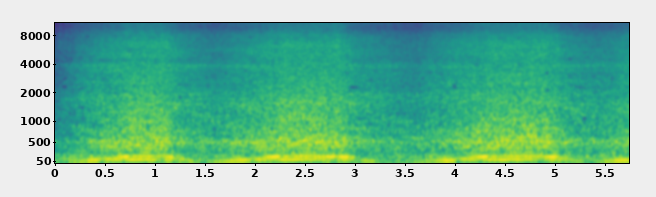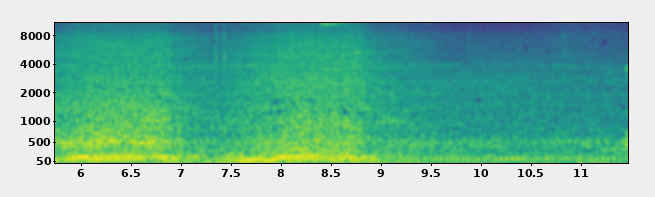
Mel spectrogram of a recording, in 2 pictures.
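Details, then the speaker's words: Yamaha Mio carburetor scooter that lost power and would not move, after CVT and carburetor adjustment: engine climbs cleanly and drops back in even rev swells, smooth pickup; throttle response now normal. "Coba kita pasang dulu pr-nya apakah sudah bisa normal sudah terpasang nampak kayaknya ini gasnya sudah mau naik ya sudah normal"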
